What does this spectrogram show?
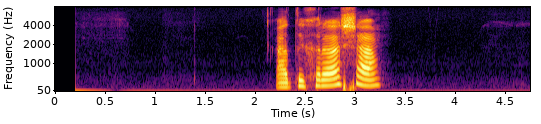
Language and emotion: Russian, positive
